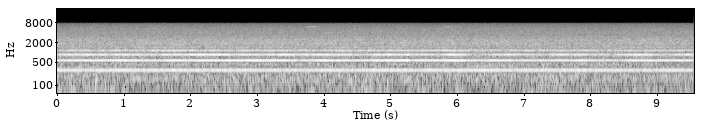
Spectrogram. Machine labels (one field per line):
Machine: fan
